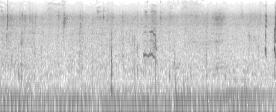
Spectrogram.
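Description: A few short, faint squeaks from an infant macaque being handled, over a steady low rumble; a few sharp clicks come near the end.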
